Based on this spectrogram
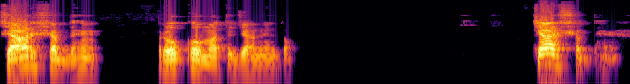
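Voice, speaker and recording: A man's voice: on the low side, big pitch swings, extremely slow. A man giving a spiritual discourse, reciting scripture verses and explaining them with rising emphasis. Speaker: spiritual teacher.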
